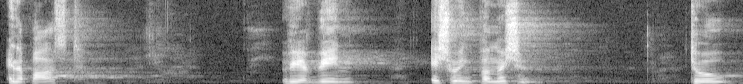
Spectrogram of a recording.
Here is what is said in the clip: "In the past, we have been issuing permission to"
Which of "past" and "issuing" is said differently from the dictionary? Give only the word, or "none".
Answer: none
